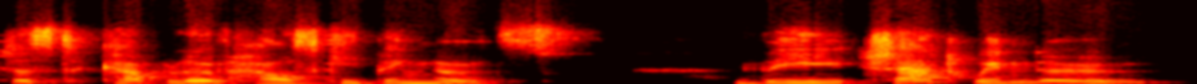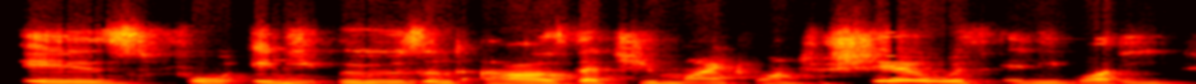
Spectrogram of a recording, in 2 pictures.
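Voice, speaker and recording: A middle-aged woman with a South African accent, hosting a travel webinar and reading viewers' chat messages aloud. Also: mid-range voice. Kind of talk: presenting a live travel webinar. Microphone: computer mic on a video call. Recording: dull lo-fi webinar audio.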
